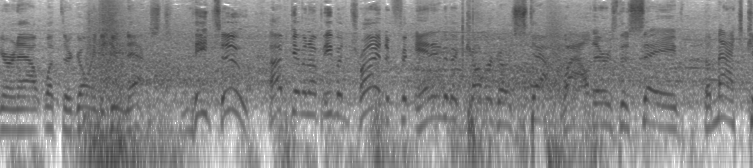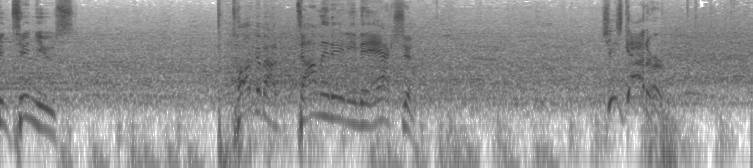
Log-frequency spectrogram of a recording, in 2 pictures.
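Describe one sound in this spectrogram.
Bodies slam heavily onto a wrestling ring mat.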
